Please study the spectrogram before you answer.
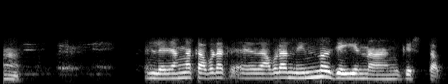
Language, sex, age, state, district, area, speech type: Malayalam, female, 45-60, Kerala, Pathanamthitta, rural, conversation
